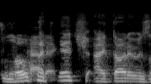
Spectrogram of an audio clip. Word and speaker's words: Lopatic: My name is Lopatic. Lopatic. That's how you say it.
